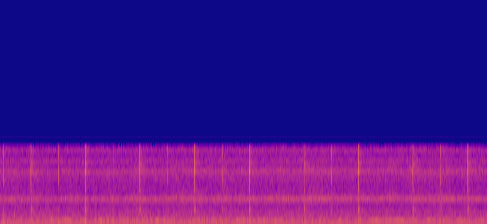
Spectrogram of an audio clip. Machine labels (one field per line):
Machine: valve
